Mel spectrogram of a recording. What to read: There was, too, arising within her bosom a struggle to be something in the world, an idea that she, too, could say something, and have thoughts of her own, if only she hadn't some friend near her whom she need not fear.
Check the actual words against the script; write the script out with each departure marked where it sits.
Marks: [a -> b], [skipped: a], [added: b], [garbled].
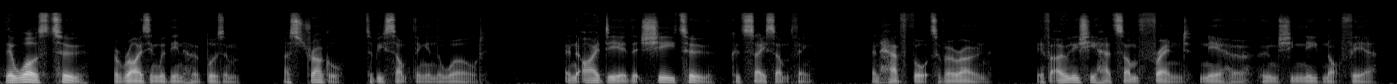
There was, too, arising within her bosom a struggle to be something in the world, an idea that she, too, could say something, and have thoughts of her own, if only she [hadn't -> had] some friend near her whom she need not fear.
